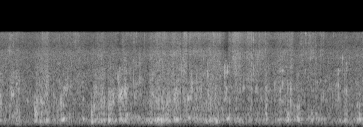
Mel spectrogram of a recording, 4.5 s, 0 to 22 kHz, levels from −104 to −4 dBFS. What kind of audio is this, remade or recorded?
remade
